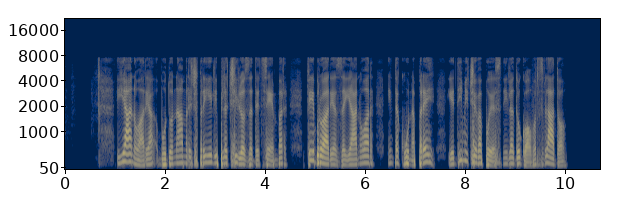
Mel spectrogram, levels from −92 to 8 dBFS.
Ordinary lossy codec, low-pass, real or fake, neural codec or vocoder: none; none; real; none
